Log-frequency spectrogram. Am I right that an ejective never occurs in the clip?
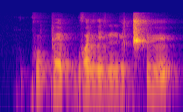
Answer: no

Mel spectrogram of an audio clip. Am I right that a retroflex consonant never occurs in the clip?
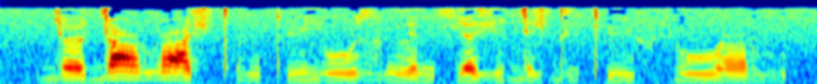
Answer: yes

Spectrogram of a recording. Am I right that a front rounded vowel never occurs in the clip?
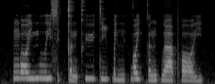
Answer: no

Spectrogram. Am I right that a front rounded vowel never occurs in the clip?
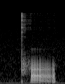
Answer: yes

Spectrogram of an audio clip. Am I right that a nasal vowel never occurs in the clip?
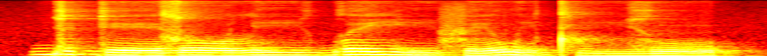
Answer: no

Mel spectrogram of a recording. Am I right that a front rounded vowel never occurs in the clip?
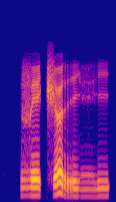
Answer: no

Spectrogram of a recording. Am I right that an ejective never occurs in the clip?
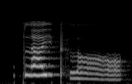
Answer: yes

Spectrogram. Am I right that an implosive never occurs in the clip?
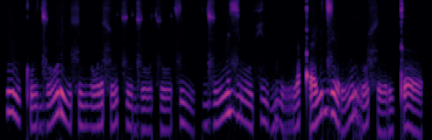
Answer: yes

